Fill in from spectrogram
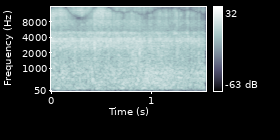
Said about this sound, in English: Then I saw it. Something awful big coming at me. It was the bus rolling downhill, heading straight for me.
